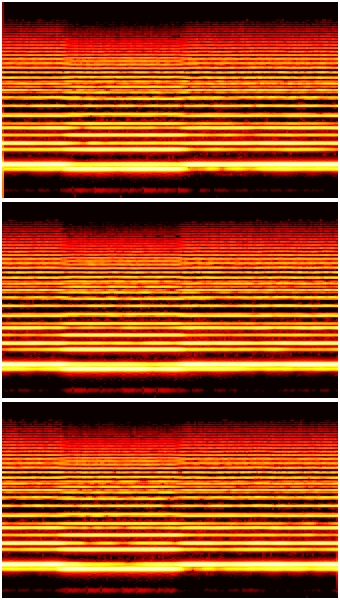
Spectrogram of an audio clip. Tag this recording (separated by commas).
Vehicle horn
